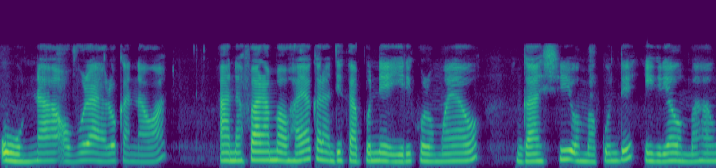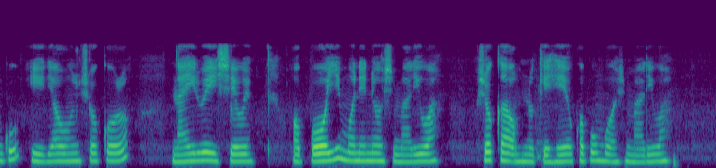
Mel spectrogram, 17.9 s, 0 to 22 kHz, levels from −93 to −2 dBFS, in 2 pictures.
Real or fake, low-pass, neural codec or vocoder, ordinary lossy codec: real; 7.2 kHz; none; AAC, 64 kbps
